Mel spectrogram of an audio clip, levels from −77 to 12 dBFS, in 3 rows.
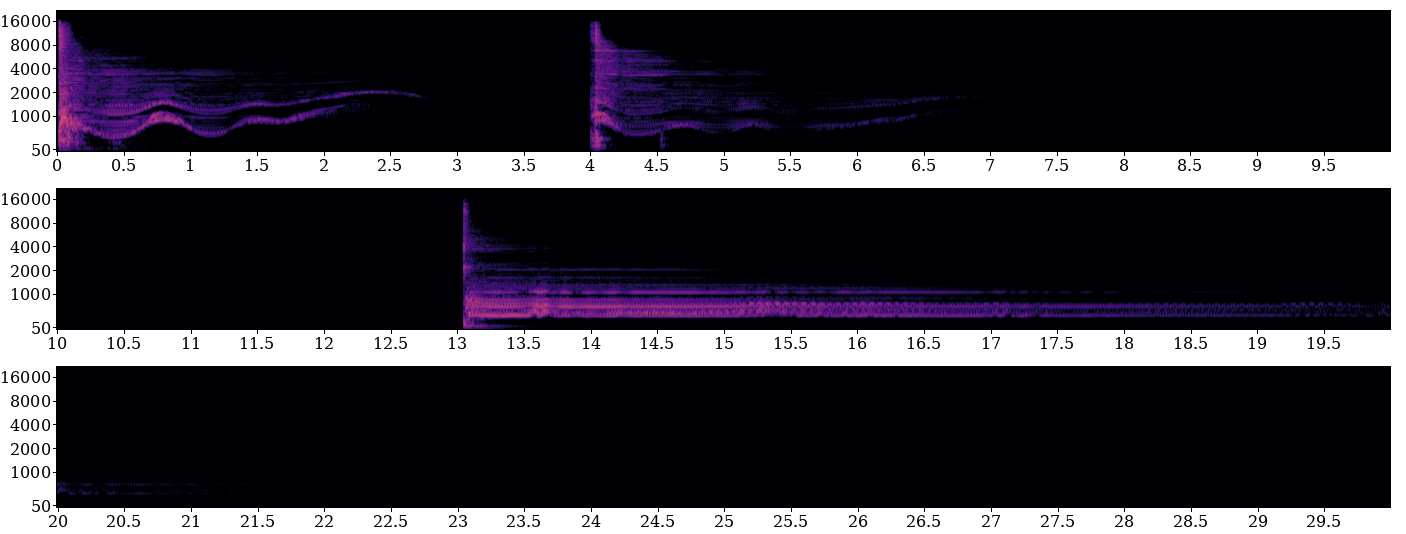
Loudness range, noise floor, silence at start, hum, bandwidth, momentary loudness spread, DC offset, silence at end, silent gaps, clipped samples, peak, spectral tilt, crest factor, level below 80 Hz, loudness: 20 LU; -83 dBFS; 0 s; none; 15.5 kHz; 24 LU; under 0.1%; 11.2 s; none; under 0.1%; -8 dBFS; -1.5 dB/octave; 36 dB; -78 dBFS; -37 LUFS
